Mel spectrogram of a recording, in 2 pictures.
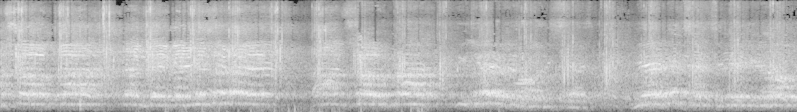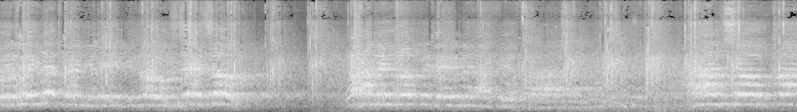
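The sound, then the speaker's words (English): A large football crowd at Anfield sings a chant for Jurgen Klopp in unison, a loud, sustained mass of voices rising and falling in a steady melodic rhythm for the whole stretch, with brief dips between phrases. “This is the song that they sing, that the crowd sings for Jurgen Klopp at Anfield.”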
